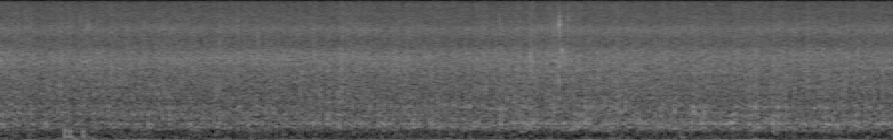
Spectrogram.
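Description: Small waterfall splashing down between rocks into a pool: a steady, even rush of falling water.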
